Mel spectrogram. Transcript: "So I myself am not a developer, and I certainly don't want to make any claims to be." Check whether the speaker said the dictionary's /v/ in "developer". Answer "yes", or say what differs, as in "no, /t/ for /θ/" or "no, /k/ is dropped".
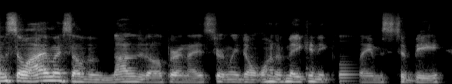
yes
